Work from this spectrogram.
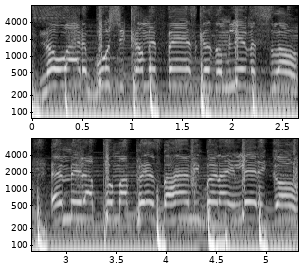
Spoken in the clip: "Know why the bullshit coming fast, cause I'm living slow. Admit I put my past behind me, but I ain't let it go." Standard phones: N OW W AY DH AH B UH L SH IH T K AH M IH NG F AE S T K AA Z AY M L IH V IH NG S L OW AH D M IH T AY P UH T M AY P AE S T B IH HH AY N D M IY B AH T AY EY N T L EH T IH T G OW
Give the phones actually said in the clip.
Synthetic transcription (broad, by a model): N OW W AY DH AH B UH SH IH K AH M IH NG F AE S T K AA Z AY M L IH V IH NG S L OW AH M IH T AY P UH T M AY P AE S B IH HH AY N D M IY B AH T AY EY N L EH T IH T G OW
